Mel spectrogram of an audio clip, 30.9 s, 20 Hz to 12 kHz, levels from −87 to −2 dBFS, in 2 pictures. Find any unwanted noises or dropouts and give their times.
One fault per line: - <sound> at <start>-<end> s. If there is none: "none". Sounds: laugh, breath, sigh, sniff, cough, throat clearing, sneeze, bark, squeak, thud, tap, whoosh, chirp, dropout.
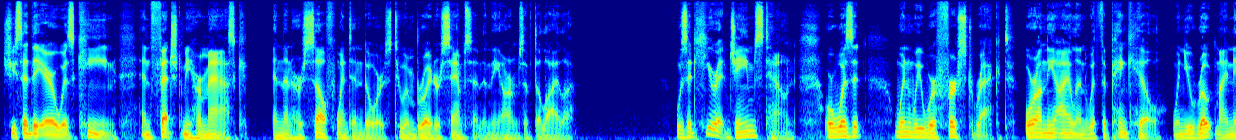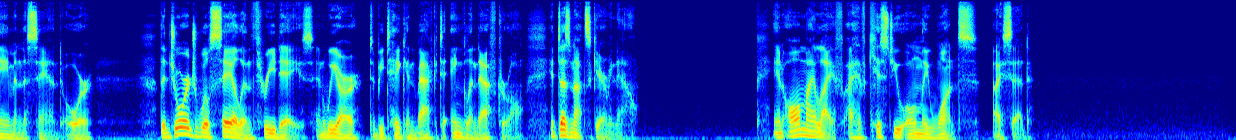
none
